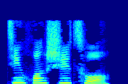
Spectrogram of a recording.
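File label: "惊慌失措", Mandarin Chinese; chinese-flashcards; hsk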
